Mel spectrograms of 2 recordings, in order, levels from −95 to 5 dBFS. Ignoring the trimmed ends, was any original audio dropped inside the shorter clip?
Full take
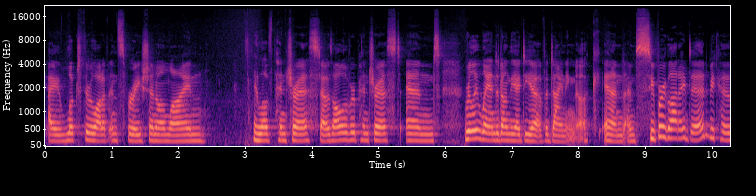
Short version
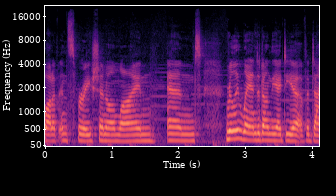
yes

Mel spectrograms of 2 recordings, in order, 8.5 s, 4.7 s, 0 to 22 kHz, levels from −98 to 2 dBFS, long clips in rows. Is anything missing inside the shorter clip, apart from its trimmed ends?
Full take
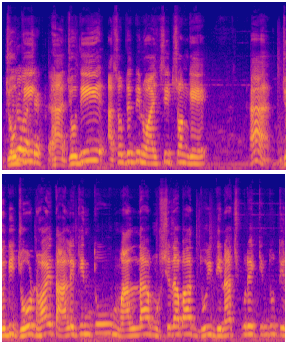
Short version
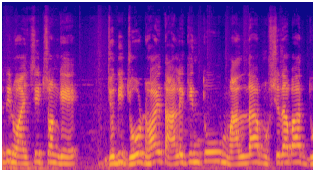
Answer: yes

